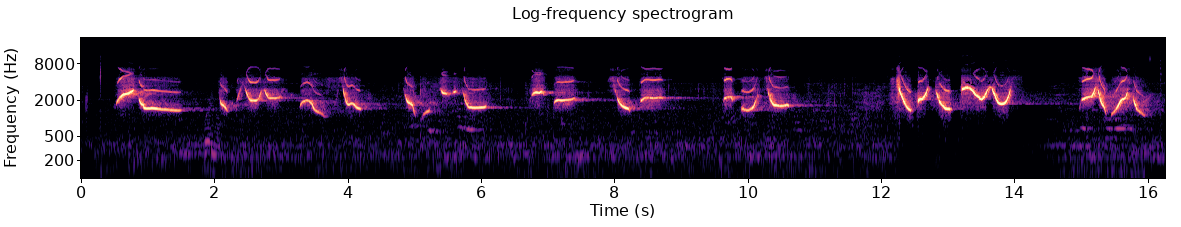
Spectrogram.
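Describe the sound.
Two people converse in whistled speech, recorded by whistled-speech expert Dr. Julien Meyer; one asks the other to open his backpack and take something out, and the other answers. Sharp, swooping, melodic whistle phrases are traded in bursts with short pauses, loud and clear against a faint low background hum.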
